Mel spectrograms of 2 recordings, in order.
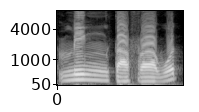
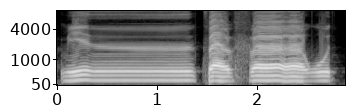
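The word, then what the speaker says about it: مِن تَفَاوُتٍ: bertemu dengan huruf ta cara membacanya nunnya disamarkan ke huruf ta Bukan dibaca Ming tafawut tapi dia Min ya ikhfanya langsung k Min tafawut Kemudian pada lafal Fa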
